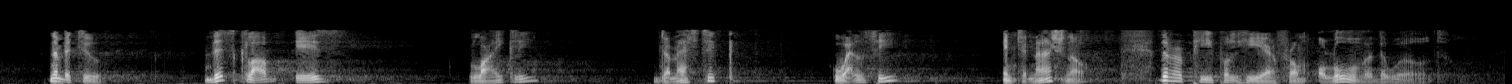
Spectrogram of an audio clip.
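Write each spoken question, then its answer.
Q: This club is likely domestic, wealthy, international.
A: C: international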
